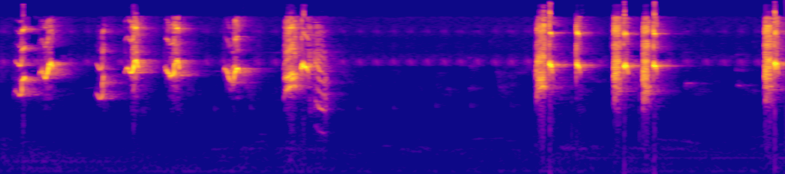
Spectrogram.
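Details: Lively Long-tailed shrike song rich in fill-in phrases, meant to train other shrikes: a run of crisp, high, clipped notes followed by a scratchy flourish, a silent gap, then another fast series of sharp chattered notes.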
